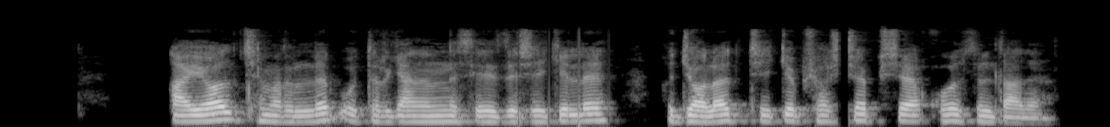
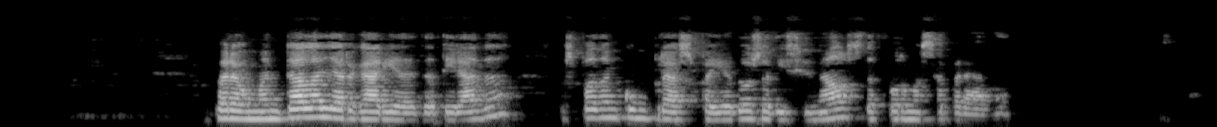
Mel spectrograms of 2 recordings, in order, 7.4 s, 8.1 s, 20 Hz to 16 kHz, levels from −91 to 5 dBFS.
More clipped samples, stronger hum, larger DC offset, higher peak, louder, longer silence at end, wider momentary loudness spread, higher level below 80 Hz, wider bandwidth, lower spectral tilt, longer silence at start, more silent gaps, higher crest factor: neither; neither; neither; about the same, -2 dBFS vs -2 dBFS; about the same, -21 LUFS vs -23 LUFS; second, 0.4 s vs 1.4 s; second, 8 LU vs 14 LU; first, -62 dBFS vs -74 dBFS; about the same, 7.6 kHz vs 7.2 kHz; first, -7.5 dB/octave vs -4 dB/octave; second, 1.15 s vs 1.45 s; first, 4.34-4.41 s vs none; second, 18 dB vs 24 dB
